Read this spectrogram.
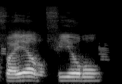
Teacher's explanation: dikecilkan suaranya, tetap ada tafkhimnya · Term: raum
